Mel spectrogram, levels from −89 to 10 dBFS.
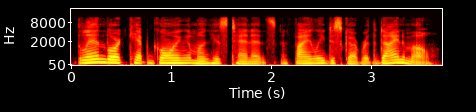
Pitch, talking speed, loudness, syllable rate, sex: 165 Hz, 195 wpm, -18 LUFS, 6.4 syllables/s, female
